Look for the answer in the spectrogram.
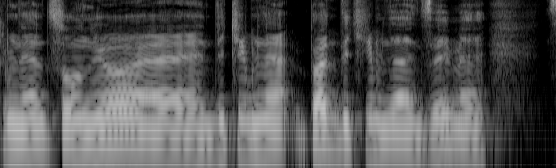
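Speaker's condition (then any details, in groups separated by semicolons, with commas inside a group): Cerebral palsy, near quadriplegia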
